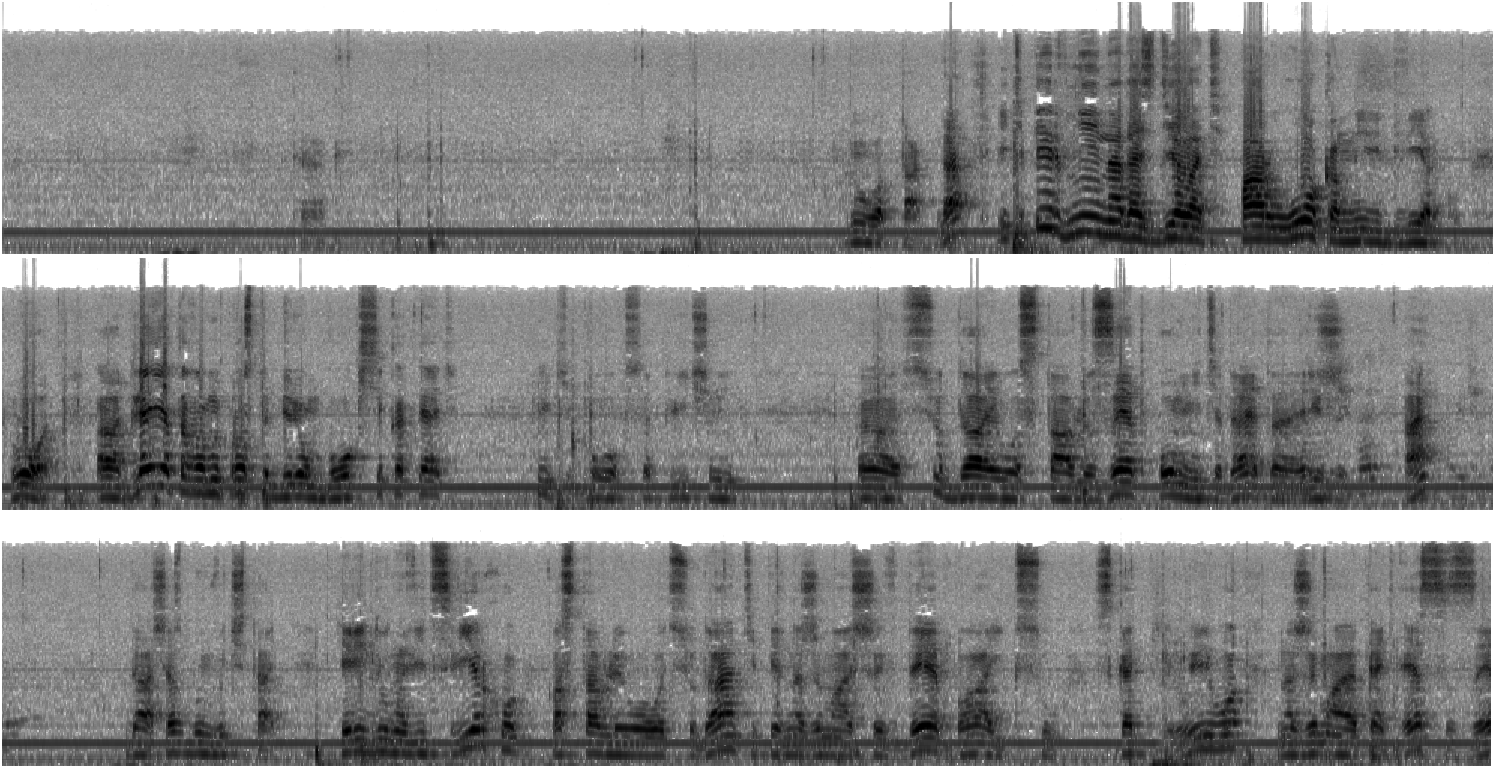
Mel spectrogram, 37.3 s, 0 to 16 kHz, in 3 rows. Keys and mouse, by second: 3.7 g, 6.0 s, 9.1-10.5 middle drag, 13.0 KP_1, 14.7 shift+a, 17.5 s, 19.9 g, 21.7 z, 22.8-24.7 drag, 25.3-27.2 drag, 28.0 KP_7, 29.6-31.2 drag, 32.0 shift+d, 34.7 KP_1, 36.5 s.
